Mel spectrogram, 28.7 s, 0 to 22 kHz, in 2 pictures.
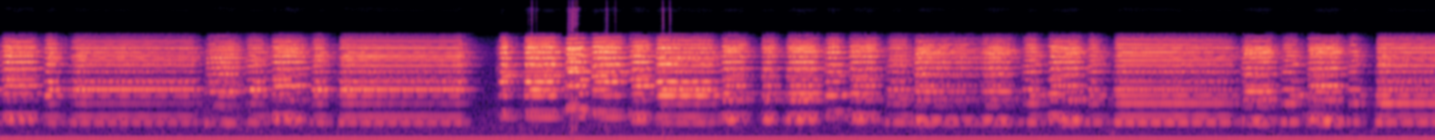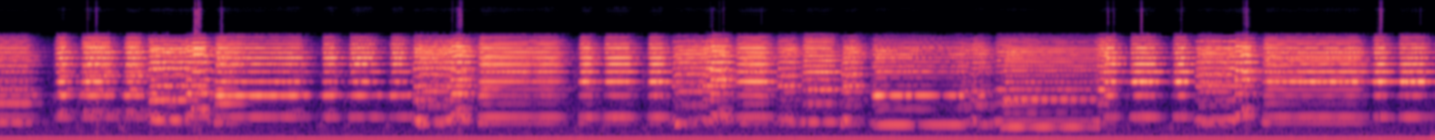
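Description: Solo harmonica playing a Christian devotional melody, note after note with overtones and the odd chord, broken by short pauses about 5 and 15 seconds in.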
